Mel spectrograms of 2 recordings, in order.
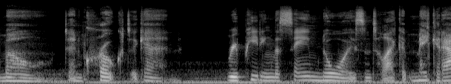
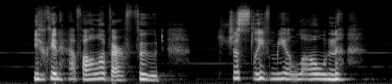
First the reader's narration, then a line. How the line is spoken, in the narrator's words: I pleaded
